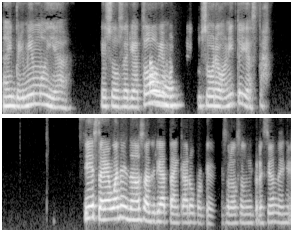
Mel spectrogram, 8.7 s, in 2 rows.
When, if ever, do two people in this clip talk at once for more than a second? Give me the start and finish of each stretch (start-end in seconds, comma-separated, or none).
none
